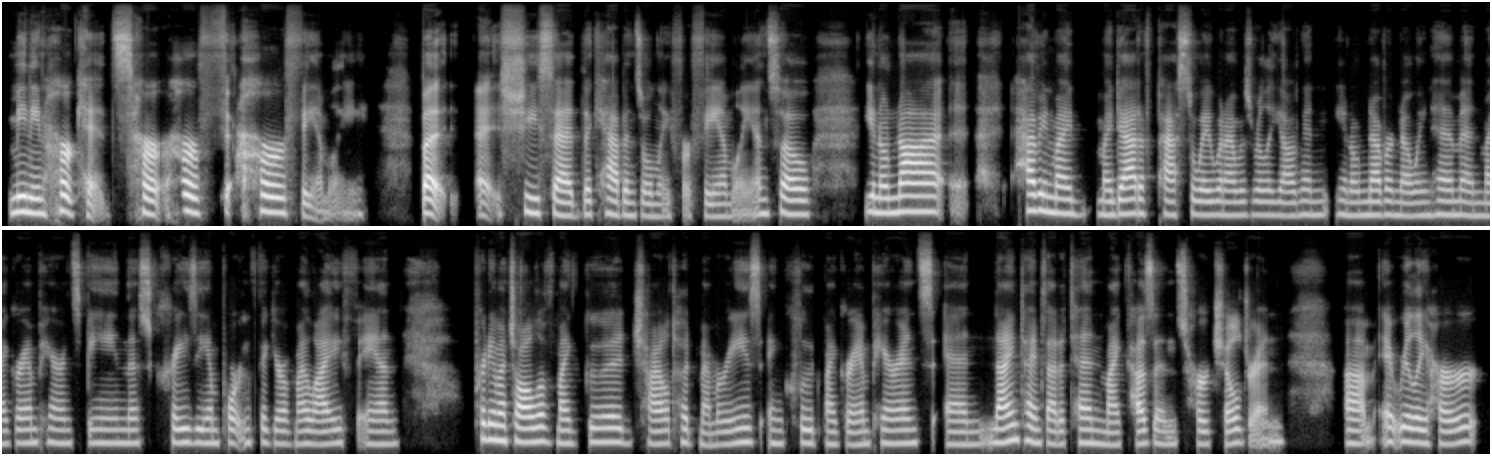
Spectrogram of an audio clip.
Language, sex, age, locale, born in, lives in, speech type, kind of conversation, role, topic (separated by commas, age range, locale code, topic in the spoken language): English, female, 40-44, en-US, United States, United States, conversation, unstructured, none, Which childhood place do you miss most, and what vivid memory still brings it back for you?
